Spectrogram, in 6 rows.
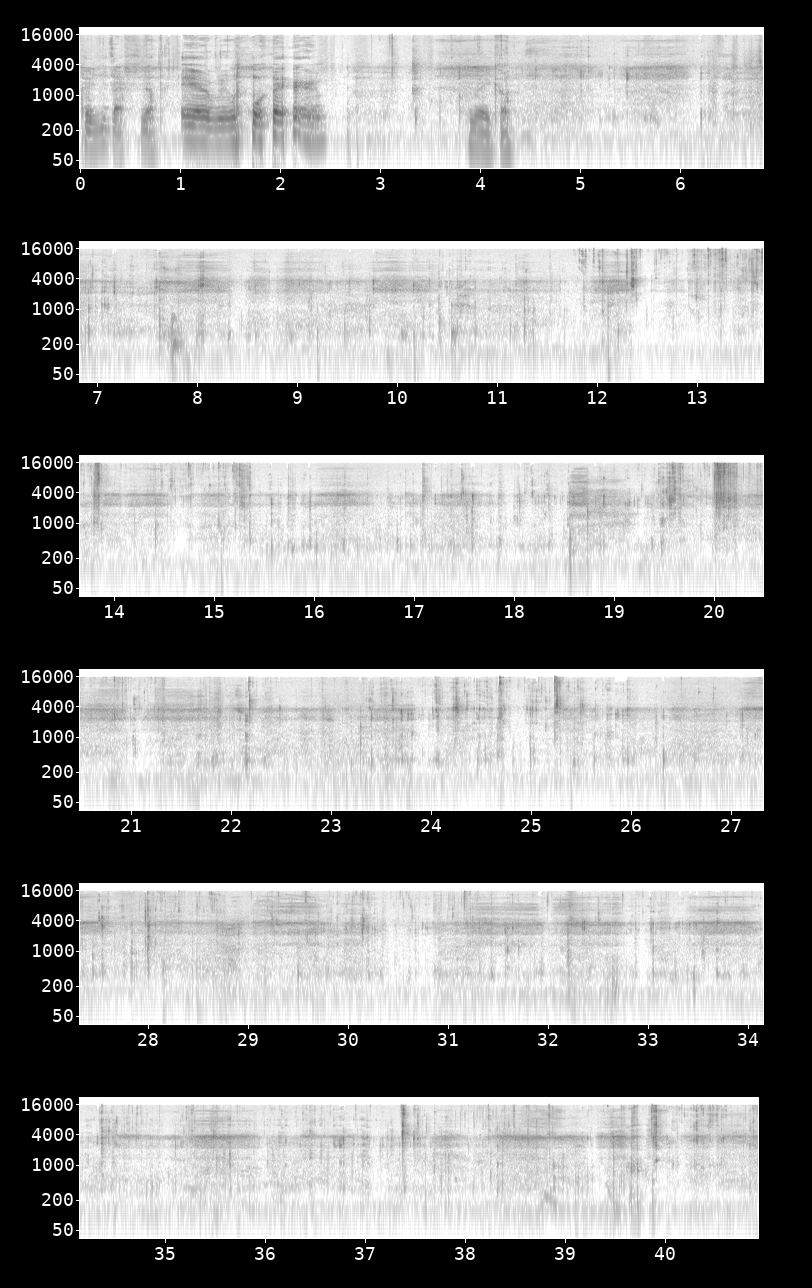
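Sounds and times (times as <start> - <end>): food being bitten and chewed: 2.5 - 40.9.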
